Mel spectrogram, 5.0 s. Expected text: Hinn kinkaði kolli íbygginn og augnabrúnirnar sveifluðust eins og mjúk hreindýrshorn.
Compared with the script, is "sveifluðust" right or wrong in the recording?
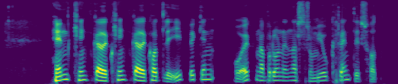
wrong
